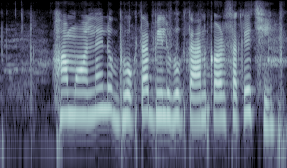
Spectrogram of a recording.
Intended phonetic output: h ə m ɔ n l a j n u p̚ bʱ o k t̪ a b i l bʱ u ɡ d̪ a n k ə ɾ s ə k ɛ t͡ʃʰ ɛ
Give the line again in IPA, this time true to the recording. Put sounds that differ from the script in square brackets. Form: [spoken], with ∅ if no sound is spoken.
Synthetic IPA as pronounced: h ə m ɔ n l a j n u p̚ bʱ o [ɡ] t̪ a b i l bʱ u ɡ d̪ a n k ə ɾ s ə k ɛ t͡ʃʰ [i]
